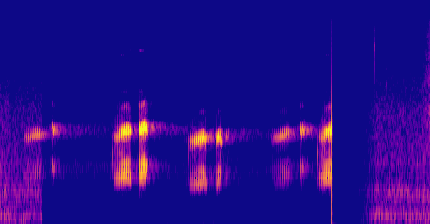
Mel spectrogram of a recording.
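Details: Frog calling: short nasal croaks in three paired bursts over about two seconds, followed by a sharp click, with faint hiss before and after.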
